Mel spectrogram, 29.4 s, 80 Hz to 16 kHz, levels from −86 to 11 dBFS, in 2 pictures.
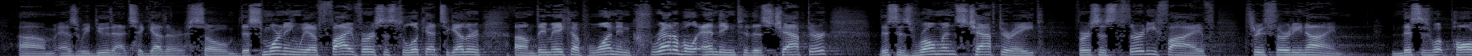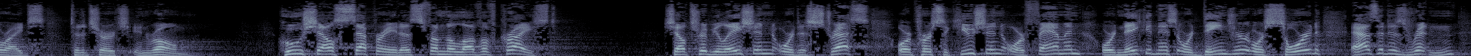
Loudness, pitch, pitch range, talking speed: -25 LUFS, 170 Hz, 150-200 Hz, 150 wpm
